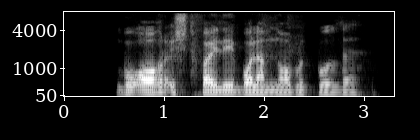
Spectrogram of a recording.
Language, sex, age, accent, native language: Uzbek, male, 25-34, Namangan, Uzbek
